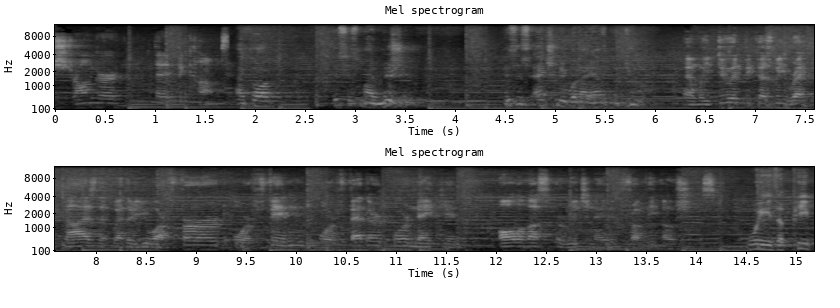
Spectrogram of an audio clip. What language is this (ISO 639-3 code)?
eng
